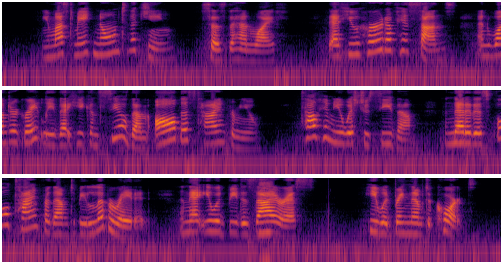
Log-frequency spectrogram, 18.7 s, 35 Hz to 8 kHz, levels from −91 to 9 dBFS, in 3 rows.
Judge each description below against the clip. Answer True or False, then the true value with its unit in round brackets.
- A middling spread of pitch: False (6.1 semitones)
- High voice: True (255 Hz)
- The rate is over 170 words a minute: True (190 wpm)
